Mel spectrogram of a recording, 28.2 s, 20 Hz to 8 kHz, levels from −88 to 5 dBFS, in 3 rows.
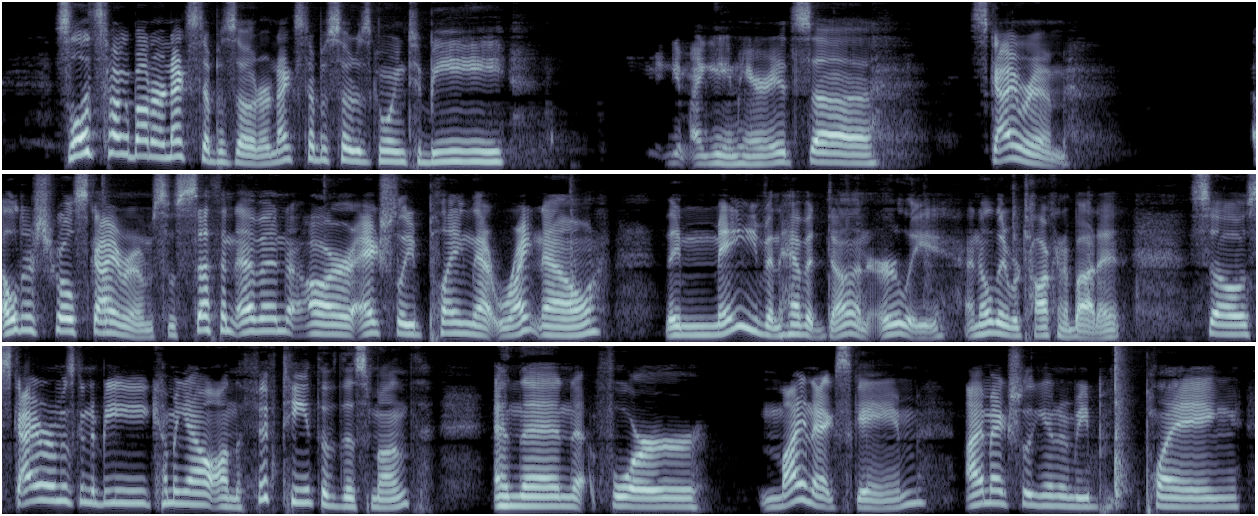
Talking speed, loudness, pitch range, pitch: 165 wpm, -19 LUFS, 155-220 Hz, 175 Hz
